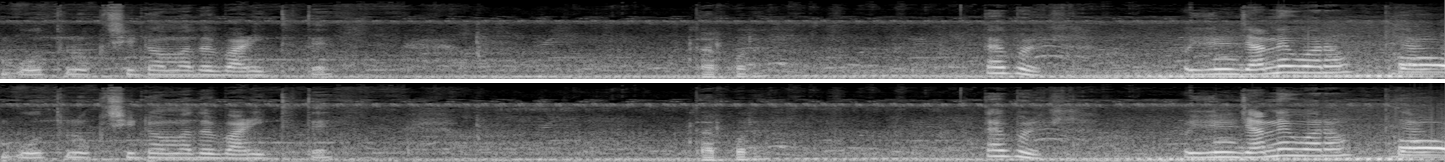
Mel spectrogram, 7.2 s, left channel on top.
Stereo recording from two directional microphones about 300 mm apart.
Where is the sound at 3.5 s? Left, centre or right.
Right.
